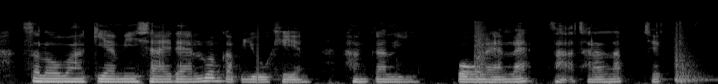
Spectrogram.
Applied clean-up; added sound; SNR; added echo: none; Motor vehicle (road); 18 dB; none.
